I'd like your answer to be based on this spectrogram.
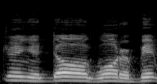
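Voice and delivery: cracking up mid-quote; quoting the bar, still laughing; laughing while quoting. Retold or imitated. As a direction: quote it through loud laughter. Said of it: "repeats the bar while laughing".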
